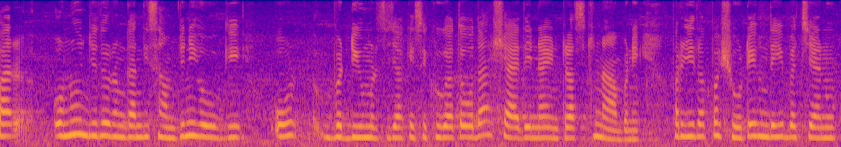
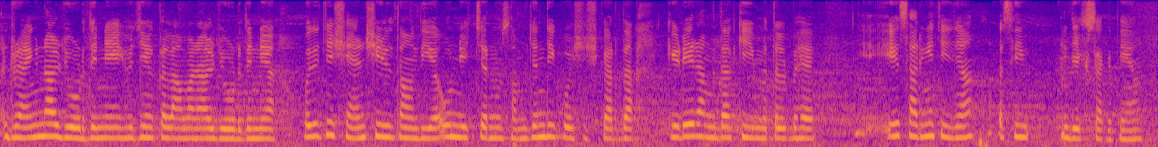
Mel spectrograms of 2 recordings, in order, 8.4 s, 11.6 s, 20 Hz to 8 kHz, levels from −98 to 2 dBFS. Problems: constant background noise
